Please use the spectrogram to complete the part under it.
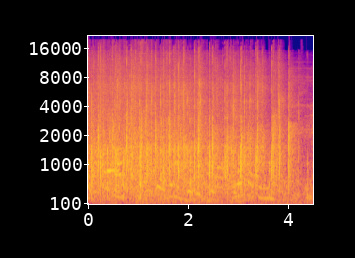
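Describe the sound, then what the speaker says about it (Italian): An audience at a fashion and archaeology show applauds young Sardinian dancers with dense, steady clapping that stays close and lively throughout, a voice faintly heard under it. "Fategli ancora un grandissimo applauso"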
